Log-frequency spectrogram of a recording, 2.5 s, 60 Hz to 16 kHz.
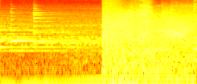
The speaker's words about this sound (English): Mayday, mayday, come in, Volatar. This is GS Cruiser 1. We've been hit. I repeat, we've been hit. No, this explosion is internal.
